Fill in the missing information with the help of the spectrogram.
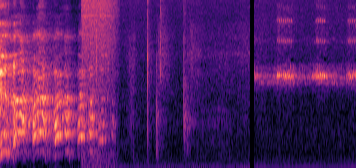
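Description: A man's voice trails off in the first second, a short burst of static hiss follows, and from about three seconds in a high chirp pulses steadily, about two to three times a second.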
